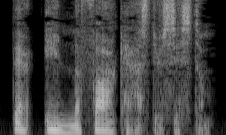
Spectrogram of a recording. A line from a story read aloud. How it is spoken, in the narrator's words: whispered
